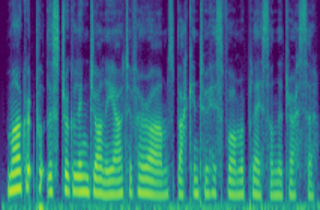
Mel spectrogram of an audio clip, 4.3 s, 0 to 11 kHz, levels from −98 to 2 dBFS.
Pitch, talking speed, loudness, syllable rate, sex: 180 Hz, 240 wpm, -19 LUFS, 6.2 syllables/s, female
